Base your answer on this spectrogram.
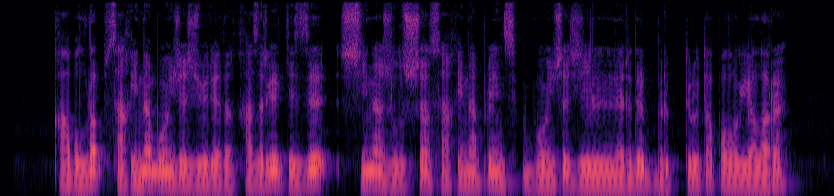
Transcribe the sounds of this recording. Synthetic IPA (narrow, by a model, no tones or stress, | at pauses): qʰɑbəlˠd̪ɑpsɑχijnɑbo̞jənʃɑʒɪbe̞ɾe̞d̪ɪqʰɑzɪɾɡʲɪkʲʰe̞zd̪e̞ʃijnɑʒʊlˠəsʃɑsɑχijnɑprʲijnt̪sɨpɪbo̞jənʃɑʒe̞lle̞ɾd̪ɪbʏɾɪk̚t̪ɪɾut̪ʰapo̞lˠo̞ɡʲijalˠɑɾə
